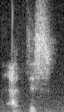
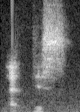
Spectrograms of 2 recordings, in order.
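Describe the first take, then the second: Both takes have the same delivery.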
